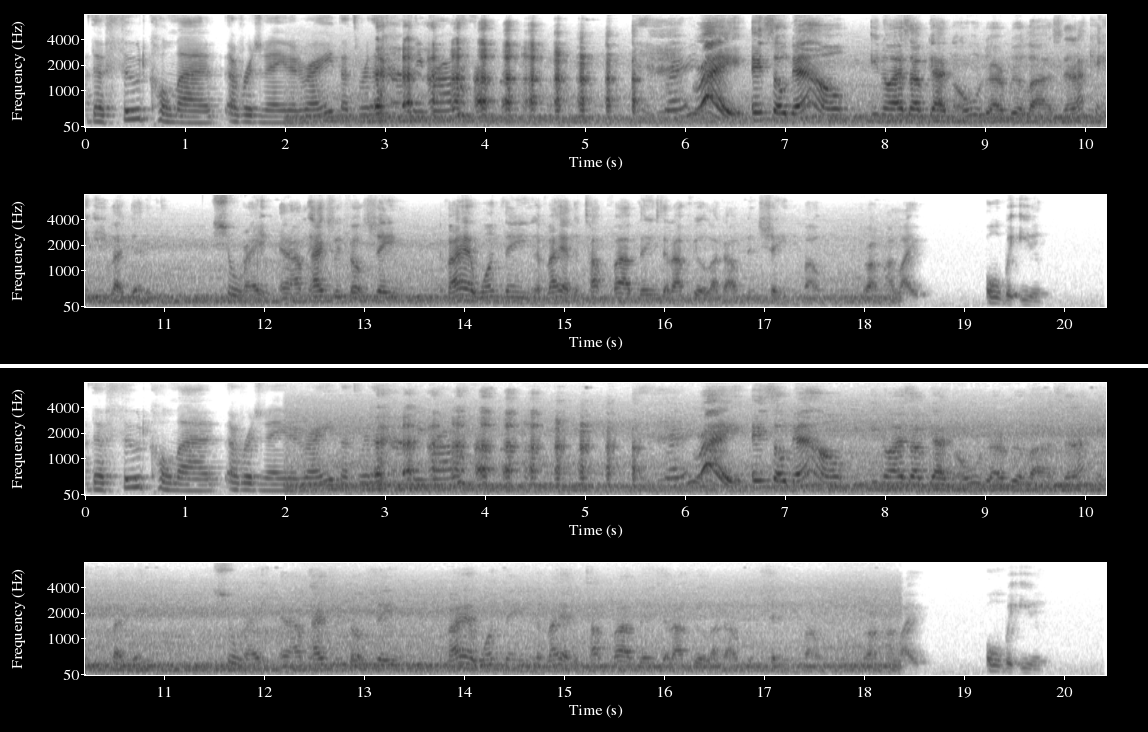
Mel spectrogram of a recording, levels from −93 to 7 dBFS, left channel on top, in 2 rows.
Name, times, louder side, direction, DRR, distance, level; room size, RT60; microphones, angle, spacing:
voice 1, 0.0-3.8 5.5-6.2 11.5-11.9, left 2 dB, 45° left, 1.4 m, -29 dB
sound 1, 2.0-18.4, right 2 dB, 55° right, 0.8 m, -31 dB
voice 2, 2.8-11.0 11.8-13.4 13.8-17.6 18.0-18.6 19.2-19.8, left 4 dB, 70° left, 0.9 m, -26 dB
11.0 x 7.7 x 3.6 m
head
